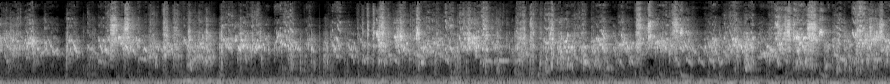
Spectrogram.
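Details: Pet budgerigars chirping and warbling continuously, a dense busy chatter of scratchy squeaks and rapid twittering notes overlapping throughout, with faint low hum beneath.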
